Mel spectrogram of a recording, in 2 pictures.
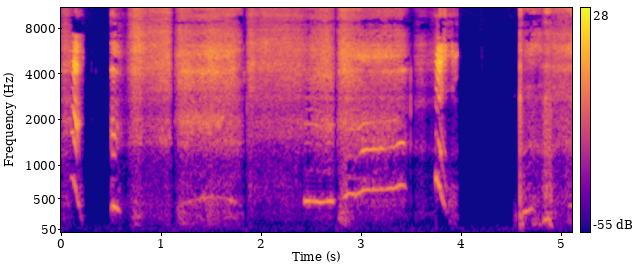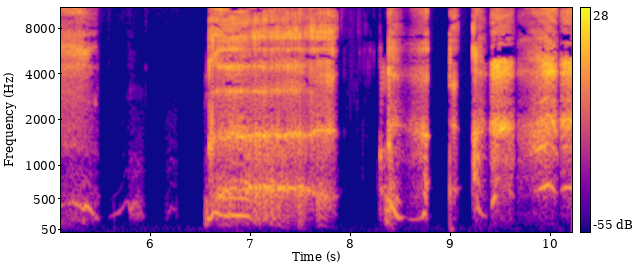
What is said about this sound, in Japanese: やった、でっかいの出た。なかなか大きなゲップでしたね。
